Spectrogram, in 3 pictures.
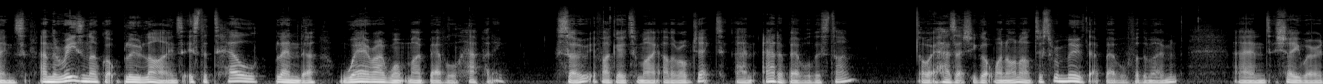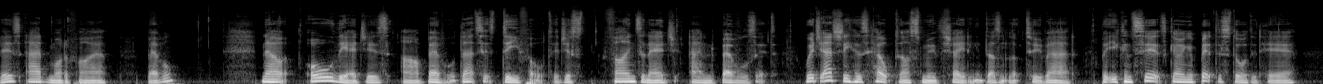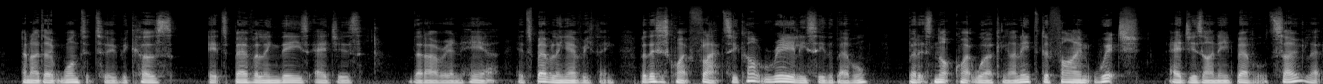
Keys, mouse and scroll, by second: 2.9-3.6 middle drag, 5.1-6.1 middle drag, 5.6 Tab, 6.1 click, 10.8 click, 11.8-16.3 drag, 16.3-21.5 middle drag, 22.0-39.6 middle drag, 30.1 Tab.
